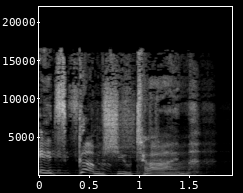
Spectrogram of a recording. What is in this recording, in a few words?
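English; 索杰恩（守望先锋2）; 终极技能; 赛博侦探皮肤语音; It's gum-shoe time!; 探案时刻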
